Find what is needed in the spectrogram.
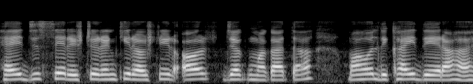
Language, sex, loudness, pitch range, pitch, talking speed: Urdu, female, -13 LUFS, 220-240 Hz, 230 Hz, 175 wpm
